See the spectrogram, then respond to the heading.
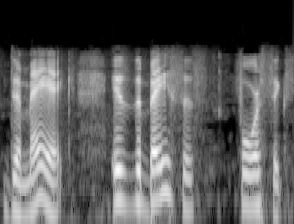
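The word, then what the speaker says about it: DMAIC: repetitive or continuous production DM AIC C pronounced demic is the basis for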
